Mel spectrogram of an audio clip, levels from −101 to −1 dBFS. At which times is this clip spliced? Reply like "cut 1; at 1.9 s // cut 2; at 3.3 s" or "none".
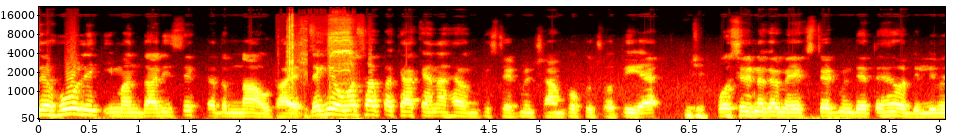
cut 1; at 2.7 s

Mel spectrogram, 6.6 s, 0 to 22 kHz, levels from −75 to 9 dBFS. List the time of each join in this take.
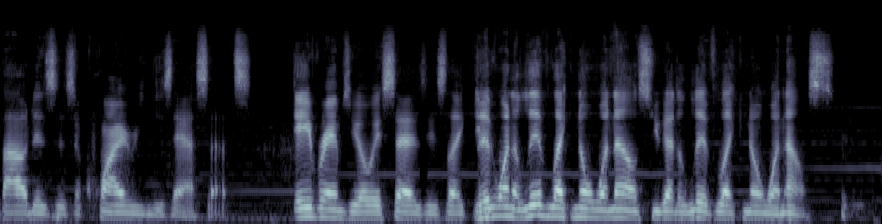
cut 1; at 2.2 s // cut 2; at 3.5 s

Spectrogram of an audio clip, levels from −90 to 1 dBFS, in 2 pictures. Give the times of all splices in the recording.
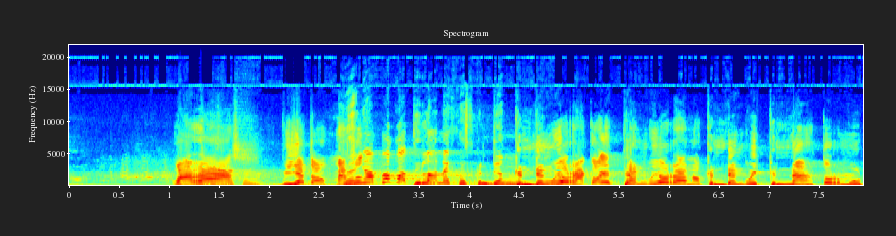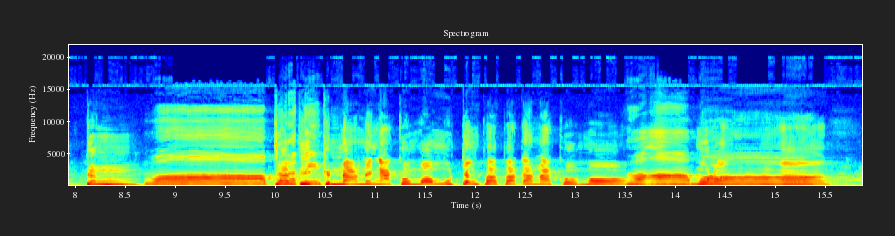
none

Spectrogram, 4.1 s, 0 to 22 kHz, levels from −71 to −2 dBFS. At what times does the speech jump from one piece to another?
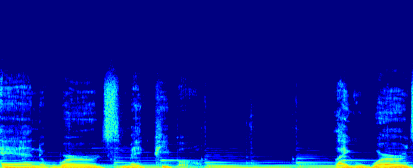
none

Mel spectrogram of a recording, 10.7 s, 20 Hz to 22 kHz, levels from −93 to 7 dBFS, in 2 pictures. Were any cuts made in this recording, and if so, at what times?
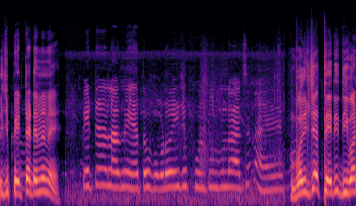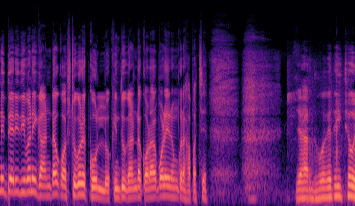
cut 1; at 4.3 s // cut 2; at 9.6 s

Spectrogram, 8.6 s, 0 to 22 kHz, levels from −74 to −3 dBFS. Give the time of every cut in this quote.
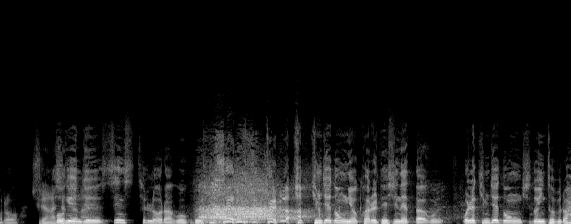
cut 1; at 4.0 s

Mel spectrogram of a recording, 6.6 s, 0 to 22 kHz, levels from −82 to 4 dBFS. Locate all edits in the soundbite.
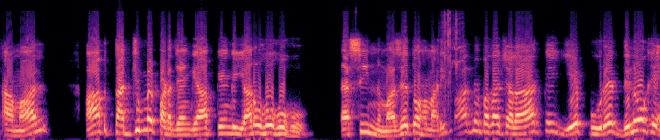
cut 1; at 4.5 s

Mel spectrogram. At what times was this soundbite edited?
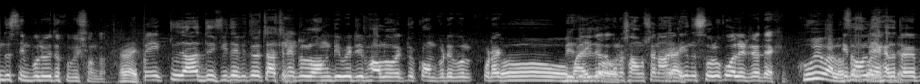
cut 1; at 1.4 s

